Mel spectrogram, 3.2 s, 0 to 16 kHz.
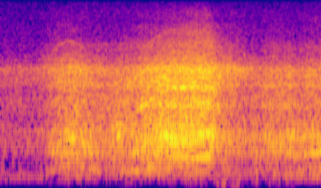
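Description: A V12 race car engine revs hard around the Silverstone circuit, a loud sustained roar that climbs and flares quickly before easing slightly, heard continuously from on board.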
